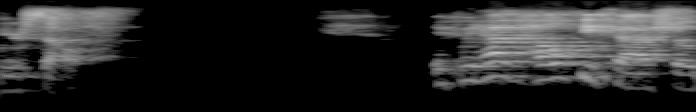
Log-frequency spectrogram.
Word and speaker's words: fascia: the difference between healthy fascia um and unhealthy fashion now it is pronounced fascia but i think it's so pretentious that i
